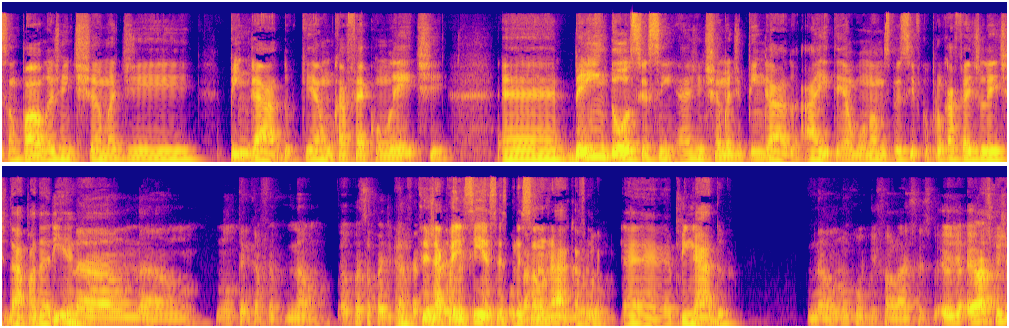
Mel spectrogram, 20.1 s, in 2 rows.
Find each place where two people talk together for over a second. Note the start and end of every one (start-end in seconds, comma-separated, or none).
14.0-16.2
